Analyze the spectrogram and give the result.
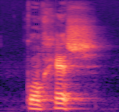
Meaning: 1. congress, large consultative and/or legislative body 2. congress; formal meeting, gathering or assembly
- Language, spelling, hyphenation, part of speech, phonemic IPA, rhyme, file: Dutch, congres, con‧gres, noun, /kɔŋˈɣrɛs/, -ɛs, Nl-congres.ogg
